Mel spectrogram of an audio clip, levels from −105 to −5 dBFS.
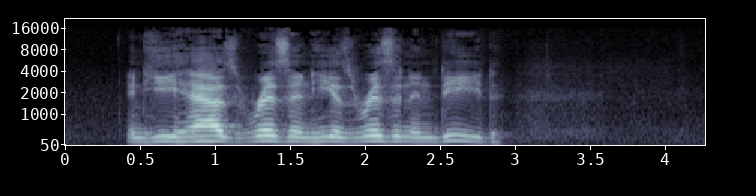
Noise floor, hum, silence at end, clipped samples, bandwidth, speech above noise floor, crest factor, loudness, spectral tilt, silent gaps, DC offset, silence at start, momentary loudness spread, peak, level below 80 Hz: -72 dBFS; none; 1.35 s; under 0.1%; 16 kHz; 42 dB; 22 dB; -30 LUFS; -4.5 dB/octave; none; under 0.1%; 0.4 s; 15 LU; -10 dBFS; -82 dBFS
